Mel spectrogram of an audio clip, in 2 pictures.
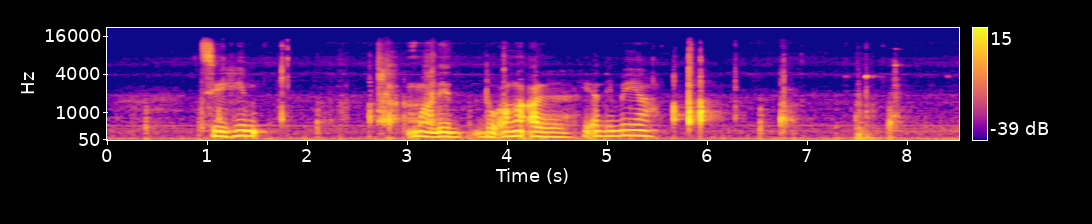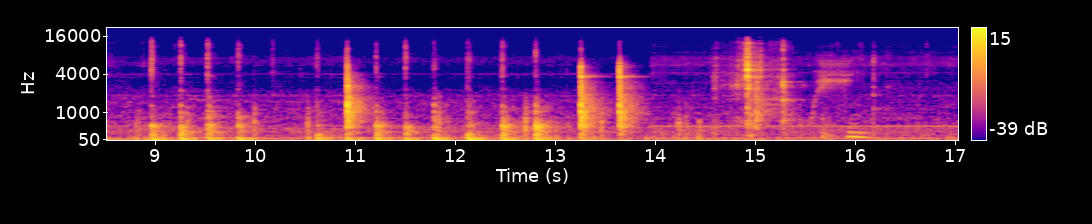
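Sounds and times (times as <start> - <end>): pestle pounding in stone mortar: 8.9 - 13.9.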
